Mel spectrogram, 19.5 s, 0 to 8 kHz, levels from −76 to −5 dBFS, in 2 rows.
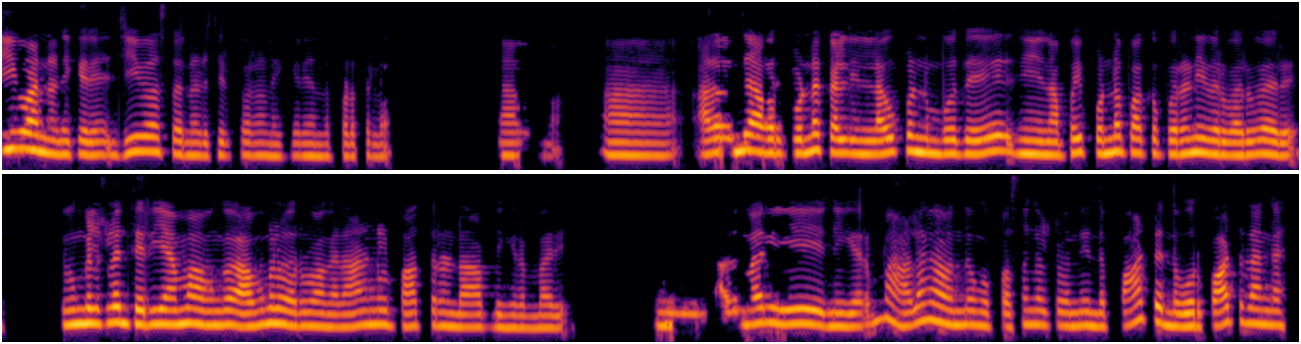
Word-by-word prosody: ஜீவான்னு 260 -4 +4
நினைக்கிறேன். 190 -1 -1
ஜீவா 230 +2 +1
சார் 190 -3 -3
நடிச்சிருப்பாருன்னு 180 +1 -6
நினைக்கிறேன், 175 0 -6
அந்த 170 0 -7
படத்துல. 170 0 -7 1.0
ஆமா. 175 -1 -11 0.4
அ - - -1 0.7
அது 205 - +2
வந்து 230 +3 +3
அவர் 210 -1 +2
பொண்ண 210 +4 +3
கல்லில் 205 -2 +2
லவ் 210 +3 +3
பண்ணும்போது 205 -3 +2 0.4
இ - - +3
நான் 185 -1 0
போய் 215 0 0
பொண்ண 205 +3 +3
பார்க்க 205 -2 -2
போறேன்னு, 205 +3 +2
இவர் 195 -1 +2
வருவாரு. 190 -1 +1 0.5
இவுங்களுக்குல்லாம் 230 +1 +3
தெரியாம 220 +1 +3
அவுங்க. 210 +1 +1
அவுங்களும் 220 +3 +2
வருவாங்க. 195 -1 -1
நாங்களும் 210 0 -1
பார்த்துர்றோன்டா! 195 -1 -2
அப்பிடீங்கிற 175 -1 -5
மாரி. 175 0 -4 0.8
ம் 375 - -4 0.2
அது 210 - -5
மாரி 235 +1 +2 0.4
நீங்க 190 0 0
ரொம்ப 280 +4 -5
அழகா 260 +7 0
வந்து, 210 0 -1
உங்க 195 -1 -2
பசங்கள்ட்ட 210 +2 -5
வந்து 200 +1 -1
இந்த 190 - -2
பாட்டு, 260 +1 0
இந்த 195 -1 +1
ஒரு 190 -1 -1
பாட்டு 245 +5 +2
தாங்க, 215 -2 0
205 Hz, 155 wpm, -22 LUFS, 185-220 Hz, 1.0 s, ஜீவான்னு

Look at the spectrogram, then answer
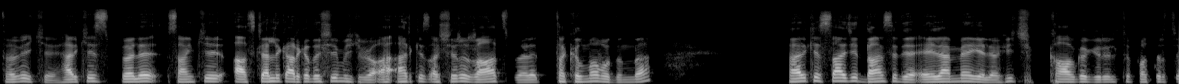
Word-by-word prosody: tabii 125 +3 -2
ki. 100 -6 -10
Herkes 115 +6 -1
böyle, 130 +3 +4
sanki, 125 +4 -2
askerlik 135 +4 +3
arkadaşıymış 135 +1 0
gibi. 110 -1 -4
A - - +1
ha - - +2
herkes 130 0 -2
aşırı 130 +2 -1
rahat 130 +4 +2
böyle 105 0 -2 0.2
takılma 135 +1 0
modunda 120 - -3 1.4
Herkes 145 +3 +3
sadece 155 -3 +2
dans 135 +2 +3
ediyor, 120 -6 0
eğlenmeye 130 +4 +2
geliyor. 105 -4 0
Hiç 145 -1 -10 0.2
kavga, 120 0 +1
gürültü, 120 +1 -6
patırtı 115 +1 -8
130 Hz, 130 wpm, -24 LUFS, 115-140 Hz, 1.4 s, böyle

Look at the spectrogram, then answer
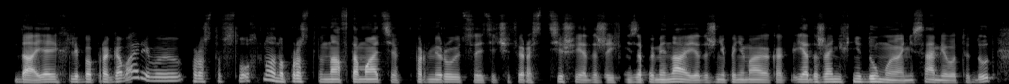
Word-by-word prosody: Да, 105 -2 +6
я 120 +3 +4
их 110 -4 -9
либо 125 -1 +1
проговариваю 170 - 0
просто 135 -3 -4
вслух, 145 - -6
но 215 - +1
оно 185 - +3
просто 135 -4 -1
на 115 0 +5
автомате, 120 -2 +2
формируются 115 -1 -1
эти 100 0 -6
четверостишья, 110 +4 -4
я 105 - 0
даже 105 0 -3
их 100 - -11
не 110 - -7
запоминаю, 110 +2 +3
я 105 - +2
даже 105 +2 -6
не 110 - -1
понимаю 110 0 0
как 105 0 -4
я 115 +1 +2
даже 120 0 0
о - - +3
них 120 -1 -5
не 130 - 0
думаю, 120 -6 +2
они 95 +1 -2
сами 110 -2 +1
вот 95 0 -3
идут. 115 +10 -3
115 Hz, 210 wpm, -26 LUFS, 105-125 Hz, -, Да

